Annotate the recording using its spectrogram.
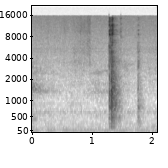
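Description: Two light metallic clicks, the first sharp with a short ring, the second fainter about half a second later: a small metal fly-tying tool handled or set down on the bench.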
